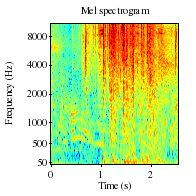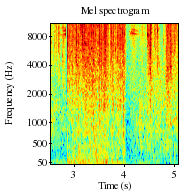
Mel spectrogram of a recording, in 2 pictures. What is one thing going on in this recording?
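A rifle fires loud rapid shots.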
